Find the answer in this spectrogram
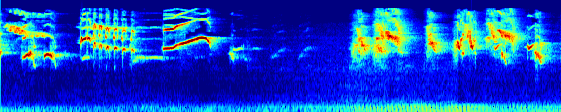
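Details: Orange-headed thrush kept at home in Singaraja, North Bali, used to prompt and tutor other songbirds; three clear high whistled phrases with rising slurs, a pause, then a burst of rapid scratchy chattering notes over a faint low hum.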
